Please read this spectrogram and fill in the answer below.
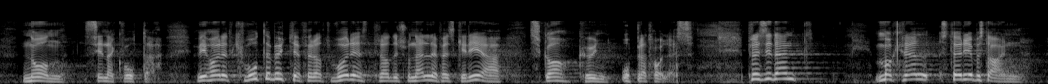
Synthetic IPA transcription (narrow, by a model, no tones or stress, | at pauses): noːn | sɪːnəkʰʋuːt̪ə̰ʋɪɦɑɾɛt̪kʰʋuːt̪əbʏtːəfɔɾɑt̪ʋoːɾəst̪ʰɾɑd̪ɪʂʊnɛlːəfɪskəɾiːəskɑkʰʉɲʊpɾɛt̪hɔ̰lʔə̰spʰɾɛs̬ɪd̪ɛnt̪ | mɑkʰɾɛlst̪œɾjəbəst̪ɑn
